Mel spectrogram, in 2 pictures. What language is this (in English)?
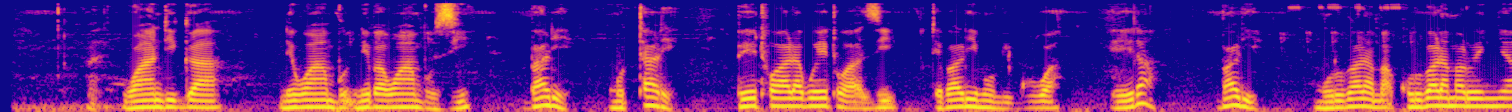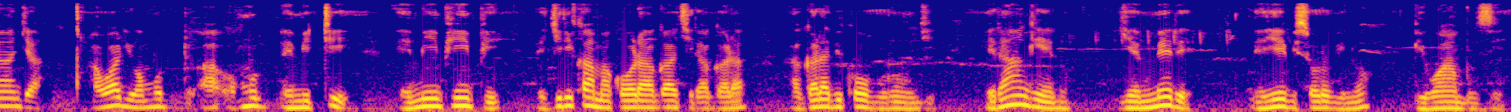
Ganda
